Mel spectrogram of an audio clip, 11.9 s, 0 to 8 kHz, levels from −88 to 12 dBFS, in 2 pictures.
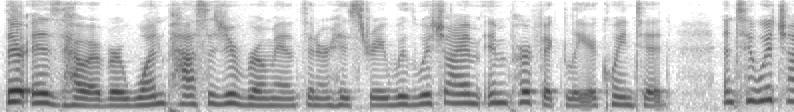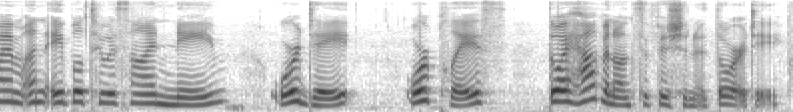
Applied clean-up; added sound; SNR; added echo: none; none; none; none.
